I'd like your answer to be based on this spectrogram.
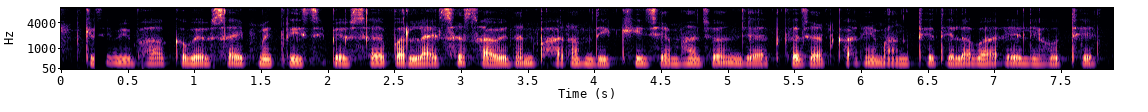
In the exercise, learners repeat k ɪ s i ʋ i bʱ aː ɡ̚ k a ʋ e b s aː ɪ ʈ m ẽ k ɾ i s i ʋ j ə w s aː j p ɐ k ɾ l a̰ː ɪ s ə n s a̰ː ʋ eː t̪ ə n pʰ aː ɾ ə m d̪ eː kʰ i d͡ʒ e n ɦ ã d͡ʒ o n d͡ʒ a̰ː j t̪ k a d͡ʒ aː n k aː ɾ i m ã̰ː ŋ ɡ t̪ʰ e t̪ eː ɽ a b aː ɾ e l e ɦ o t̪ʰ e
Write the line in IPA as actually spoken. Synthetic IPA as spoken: k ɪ s i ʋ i bʱ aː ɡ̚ k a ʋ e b s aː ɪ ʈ m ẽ k ɾ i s i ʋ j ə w s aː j p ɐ ɾ l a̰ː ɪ s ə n s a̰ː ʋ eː d̪ ə n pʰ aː ɾ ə m d̪ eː kʰ i d͡ʒ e m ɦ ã d͡ʒ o n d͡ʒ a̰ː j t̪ k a d͡ʒ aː n k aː ɾ i m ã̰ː ŋ ɡ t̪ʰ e t̪ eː l a b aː ɾ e l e ɦ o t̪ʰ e

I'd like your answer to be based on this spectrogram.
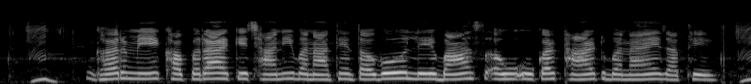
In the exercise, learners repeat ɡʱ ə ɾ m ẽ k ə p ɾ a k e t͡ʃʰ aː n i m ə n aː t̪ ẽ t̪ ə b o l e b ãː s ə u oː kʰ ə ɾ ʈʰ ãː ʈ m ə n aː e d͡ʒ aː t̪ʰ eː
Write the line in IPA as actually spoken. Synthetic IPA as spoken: ɡʱ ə ɾ m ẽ kʰ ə p ɾ a k e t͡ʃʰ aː n i b ə n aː t̪ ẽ t̪ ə b o l e b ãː s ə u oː k ə ɾ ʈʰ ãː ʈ b ə n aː e d͡ʒ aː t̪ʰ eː

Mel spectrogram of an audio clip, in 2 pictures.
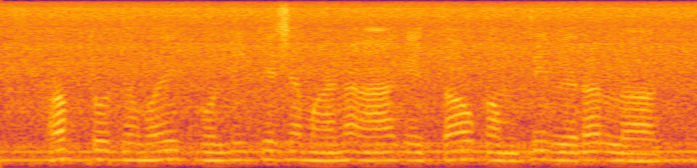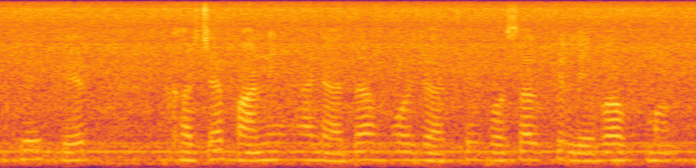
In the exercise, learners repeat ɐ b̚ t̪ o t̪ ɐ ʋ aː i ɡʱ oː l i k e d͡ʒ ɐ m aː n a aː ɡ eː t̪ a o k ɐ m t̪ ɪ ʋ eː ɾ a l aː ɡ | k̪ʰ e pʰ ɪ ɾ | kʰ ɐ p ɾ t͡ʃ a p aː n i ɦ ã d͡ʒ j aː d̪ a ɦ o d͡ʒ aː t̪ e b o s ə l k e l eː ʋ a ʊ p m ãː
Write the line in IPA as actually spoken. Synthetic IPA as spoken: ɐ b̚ t̪ o d̪ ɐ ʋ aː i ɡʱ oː l i k e d͡ʒ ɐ m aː n a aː ɡ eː t̪ a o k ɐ m t̪ i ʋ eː ɾ a l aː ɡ | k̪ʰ e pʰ ɪ ɾ | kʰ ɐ ɾ t͡ʃ a p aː n i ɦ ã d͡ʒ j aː d̪ a ɦ o d͡ʒ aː t̪ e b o s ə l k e l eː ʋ a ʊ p m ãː

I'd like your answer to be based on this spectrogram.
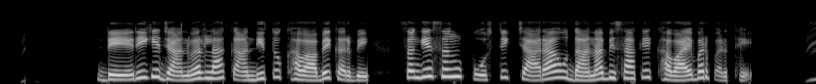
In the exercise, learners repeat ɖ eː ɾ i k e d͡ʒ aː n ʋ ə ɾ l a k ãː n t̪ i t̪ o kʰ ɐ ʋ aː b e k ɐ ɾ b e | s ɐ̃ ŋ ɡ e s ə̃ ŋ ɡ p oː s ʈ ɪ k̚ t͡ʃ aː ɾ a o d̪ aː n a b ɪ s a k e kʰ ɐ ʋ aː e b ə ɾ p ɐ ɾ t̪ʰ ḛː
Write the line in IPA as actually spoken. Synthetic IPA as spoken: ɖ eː ɾ i k e d͡ʒ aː n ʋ ə ɾ l a k ãː n d̪ i t̪ o kʰ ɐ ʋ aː b e k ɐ ɾ b e | s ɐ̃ ŋ ɡ e s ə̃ ŋ ɡ p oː s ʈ ɪ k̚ t͡ʃ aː ɾ a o d̪ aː n a b ɪ s a k e kʰ ɐ ʋ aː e b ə ɾ p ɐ ɾ t̪ʰ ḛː

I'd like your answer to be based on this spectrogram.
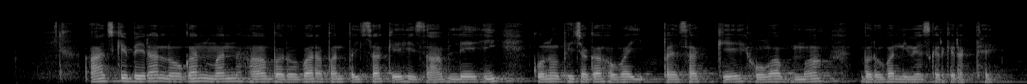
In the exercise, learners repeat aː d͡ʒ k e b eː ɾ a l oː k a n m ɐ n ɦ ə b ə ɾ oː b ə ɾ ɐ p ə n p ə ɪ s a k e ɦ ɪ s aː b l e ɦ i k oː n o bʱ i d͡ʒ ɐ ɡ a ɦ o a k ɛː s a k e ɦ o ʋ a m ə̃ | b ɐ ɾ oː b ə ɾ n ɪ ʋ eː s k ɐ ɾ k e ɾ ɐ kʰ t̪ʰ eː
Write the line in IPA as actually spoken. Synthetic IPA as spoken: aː d͡ʒ k e b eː ɾ a l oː ɡ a n m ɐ n ɦ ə b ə ɾ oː b ə ɾ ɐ p ə n p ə ɪ s a k e ɦ ɪ s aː b l e ɦ i k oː n o bʱ i d͡ʒ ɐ ɡ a ɦ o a p ɛː s a k e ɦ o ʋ a m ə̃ | b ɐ ɾ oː b ə ɾ n ɪ ʋ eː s k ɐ ɾ k e ɾ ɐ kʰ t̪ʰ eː

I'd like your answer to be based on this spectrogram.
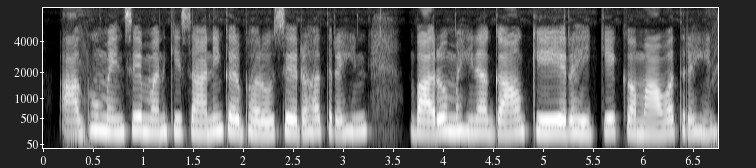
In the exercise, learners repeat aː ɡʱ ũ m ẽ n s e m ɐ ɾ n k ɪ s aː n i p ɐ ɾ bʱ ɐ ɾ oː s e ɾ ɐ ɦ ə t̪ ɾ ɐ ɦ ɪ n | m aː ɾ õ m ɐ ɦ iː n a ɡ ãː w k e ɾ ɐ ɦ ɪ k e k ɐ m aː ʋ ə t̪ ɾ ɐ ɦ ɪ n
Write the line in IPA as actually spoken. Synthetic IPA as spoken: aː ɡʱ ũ m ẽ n s e m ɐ n k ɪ s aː n i k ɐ ɾ bʱ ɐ ɾ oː s e ɾ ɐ ɦ ə t̪ ɾ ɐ ɦ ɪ n | b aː ɾ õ m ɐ ɦ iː n a ɡ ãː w k e ɾ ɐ ɦ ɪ k e k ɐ m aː ʋ ə t̪ ɾ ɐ ɦ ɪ n

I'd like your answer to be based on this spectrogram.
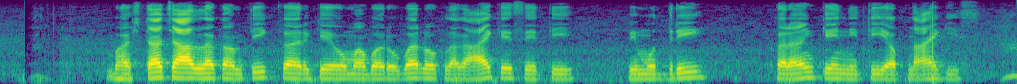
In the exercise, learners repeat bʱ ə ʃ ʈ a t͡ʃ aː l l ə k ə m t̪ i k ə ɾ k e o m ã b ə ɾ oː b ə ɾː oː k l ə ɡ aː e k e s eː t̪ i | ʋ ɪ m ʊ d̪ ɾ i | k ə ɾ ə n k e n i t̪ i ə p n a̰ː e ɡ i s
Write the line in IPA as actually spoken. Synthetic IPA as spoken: bʱ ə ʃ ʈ a t͡ʃ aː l l ə k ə m t̪ i k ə ɾ k e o m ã b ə ɾ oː b ə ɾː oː k l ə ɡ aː e k e s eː t̪ i | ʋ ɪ m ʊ d̪ ɾ i | k ə ɾ ə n k e n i t̪ i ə p n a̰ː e ɡ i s

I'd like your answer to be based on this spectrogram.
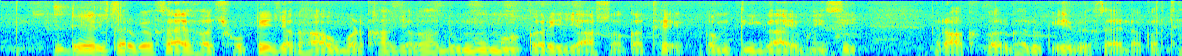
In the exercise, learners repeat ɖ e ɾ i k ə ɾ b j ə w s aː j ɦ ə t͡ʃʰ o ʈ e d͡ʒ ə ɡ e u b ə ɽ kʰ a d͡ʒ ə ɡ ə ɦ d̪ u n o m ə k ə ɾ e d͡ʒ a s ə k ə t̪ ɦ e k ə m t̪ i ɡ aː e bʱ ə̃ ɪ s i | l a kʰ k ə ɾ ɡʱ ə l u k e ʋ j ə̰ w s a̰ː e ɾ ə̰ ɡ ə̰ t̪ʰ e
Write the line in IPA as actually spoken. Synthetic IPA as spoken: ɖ e ɾ i k ə ɾ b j ə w s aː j ɦ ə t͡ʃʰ o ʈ e d͡ʒ ə ɡ a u b ə ɽ kʰ a d͡ʒ ə ɡ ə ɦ d̪ u n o m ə k ə ɾ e d͡ʒ a s ə k ə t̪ ɦ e k ə m t̪ i ɡ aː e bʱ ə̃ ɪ s i | ɾ a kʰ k ə ɾ ɡʱ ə l u k e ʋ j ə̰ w s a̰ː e l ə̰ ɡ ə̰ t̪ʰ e

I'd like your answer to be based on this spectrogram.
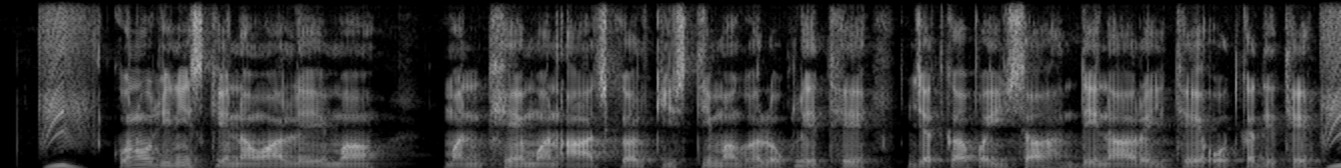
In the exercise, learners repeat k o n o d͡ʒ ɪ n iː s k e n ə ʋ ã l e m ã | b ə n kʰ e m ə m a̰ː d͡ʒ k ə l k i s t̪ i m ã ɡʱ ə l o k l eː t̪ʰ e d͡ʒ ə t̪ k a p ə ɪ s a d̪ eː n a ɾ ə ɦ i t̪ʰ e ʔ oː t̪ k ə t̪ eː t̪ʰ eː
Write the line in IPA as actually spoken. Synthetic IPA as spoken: k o n o d͡ʒ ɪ n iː s k e n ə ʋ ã l e m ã | m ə n kʰ e m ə n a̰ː d͡ʒ k ə l k i s t̪ i m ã ɡʱ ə l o k l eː t̪ʰ e d͡ʒ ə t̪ k a p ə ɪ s a d̪ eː n a ɾ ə ɦ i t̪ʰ e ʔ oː t̪ k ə d̪ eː t̪ʰ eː

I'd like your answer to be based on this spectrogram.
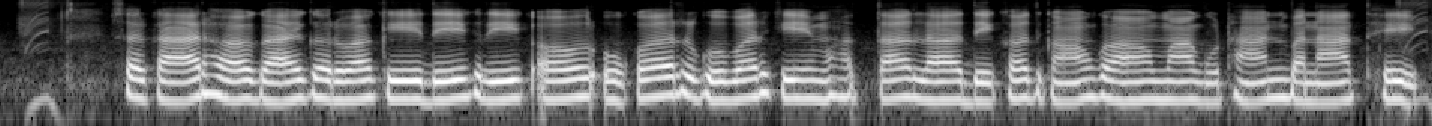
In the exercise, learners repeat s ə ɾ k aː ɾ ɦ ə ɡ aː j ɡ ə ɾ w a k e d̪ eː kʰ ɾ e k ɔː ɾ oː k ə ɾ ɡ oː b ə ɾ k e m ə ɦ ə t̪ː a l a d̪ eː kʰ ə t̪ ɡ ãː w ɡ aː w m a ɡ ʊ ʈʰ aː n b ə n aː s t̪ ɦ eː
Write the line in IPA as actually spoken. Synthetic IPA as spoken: s ə ɾ k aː ɾ ɦ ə ɡ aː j ɡ ə ɾ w a k e d̪ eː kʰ ɾ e k ɔː ɾ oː k ə ɾ ɡ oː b ə ɾ k e m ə ɦ ə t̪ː a l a d̪ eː kʰ ə t̪ ɡ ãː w ɡ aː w m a ɡ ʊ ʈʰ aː n b ə n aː t̪ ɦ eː

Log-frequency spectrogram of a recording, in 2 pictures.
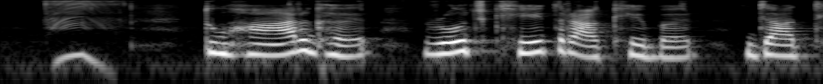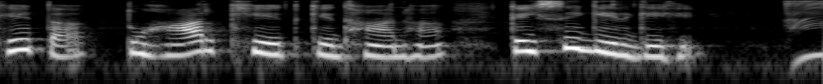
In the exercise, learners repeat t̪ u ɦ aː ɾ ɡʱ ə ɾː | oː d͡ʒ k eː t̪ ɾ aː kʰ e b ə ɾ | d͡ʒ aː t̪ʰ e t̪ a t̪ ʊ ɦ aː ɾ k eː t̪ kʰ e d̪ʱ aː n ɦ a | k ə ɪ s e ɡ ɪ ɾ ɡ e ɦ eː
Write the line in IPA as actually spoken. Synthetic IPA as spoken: t̪ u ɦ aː ɾ ɡʱ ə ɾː | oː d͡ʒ kʰ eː t̪ ɾ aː kʰ e b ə ɾ | d͡ʒ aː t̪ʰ e t̪ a t̪ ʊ ɦ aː ɾ kʰ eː t̪ k e d̪ʱ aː n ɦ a | k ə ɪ s e ɡ ɪ ɾ ɡ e ɦ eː

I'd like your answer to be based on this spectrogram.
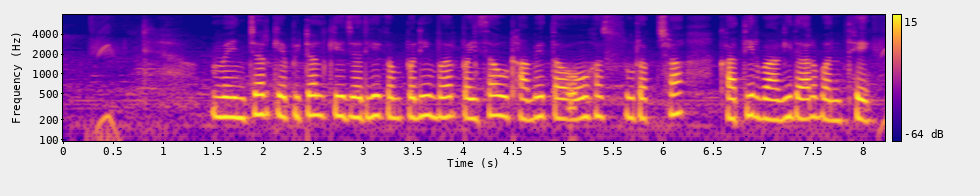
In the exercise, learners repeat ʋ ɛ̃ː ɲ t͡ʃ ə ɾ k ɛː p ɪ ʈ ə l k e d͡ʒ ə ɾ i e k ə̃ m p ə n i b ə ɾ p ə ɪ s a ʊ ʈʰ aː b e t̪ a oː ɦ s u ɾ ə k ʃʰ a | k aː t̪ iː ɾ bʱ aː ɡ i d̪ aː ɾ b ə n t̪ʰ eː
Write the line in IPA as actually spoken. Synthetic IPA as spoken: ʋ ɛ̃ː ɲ t͡ʃ ə ɾ k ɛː p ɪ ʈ ə l k e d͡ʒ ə ɾ i e k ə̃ m p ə n i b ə ɾ p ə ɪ s a ʊ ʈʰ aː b e t̪ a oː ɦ s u ɾ ə k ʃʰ a | kʰ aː t̪ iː ɾ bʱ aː ɡ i d̪ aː ɾ b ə n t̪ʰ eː

